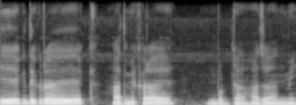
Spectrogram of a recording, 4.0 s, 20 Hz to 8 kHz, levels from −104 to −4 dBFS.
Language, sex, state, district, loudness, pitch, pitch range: Hindi, male, Bihar, Vaishali, -15 LUFS, 145 Hz, 140-155 Hz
